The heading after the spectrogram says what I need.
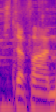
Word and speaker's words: Stefan: Stefan wird zwar weich ausgesprochen, doch sein Nachname Kraft ist Motto.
